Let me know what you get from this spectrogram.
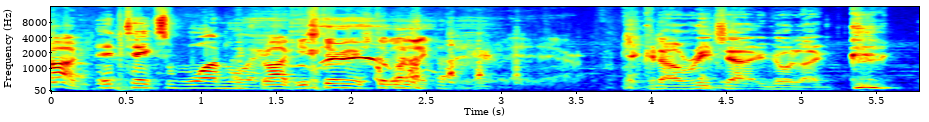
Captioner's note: growl; head crushing sound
